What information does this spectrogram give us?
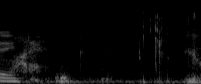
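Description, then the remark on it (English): Someone chews crunchy Oreo cookies, a few crisp, irregular crunches breaking through wet munching, after a short voiced murmur at the start. “These Oreo cookies are so good.”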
